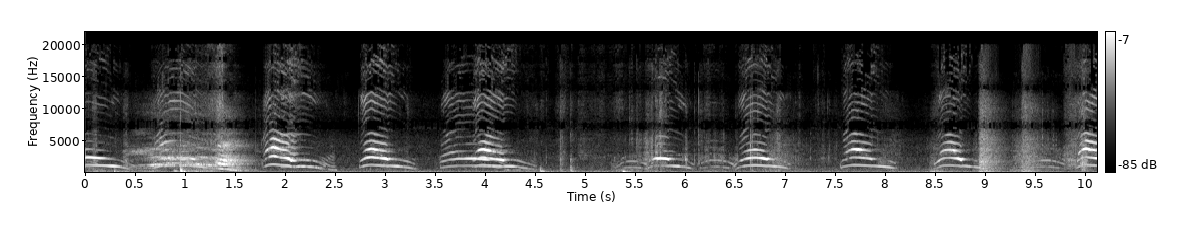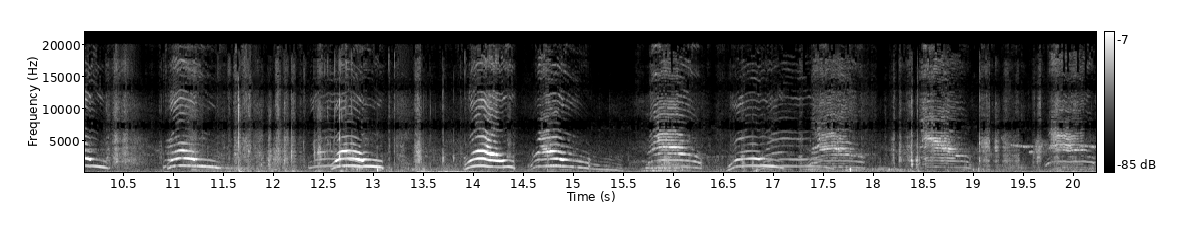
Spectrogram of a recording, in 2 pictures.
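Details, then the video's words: Lone kitten calling desperately for its mother, giving a long run of high, arched meows repeated about once a second, each rising then falling, with occasional soft rustling between calls. "A Kitten Crying While Searching for Its Mother"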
